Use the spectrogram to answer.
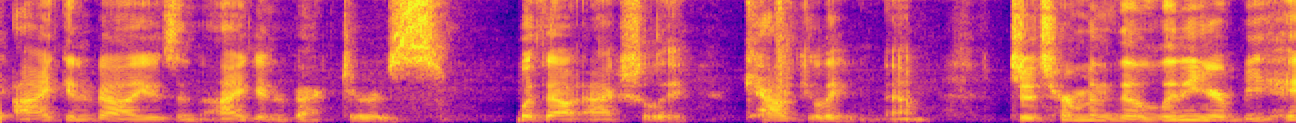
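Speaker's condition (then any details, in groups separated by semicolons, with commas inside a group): No condition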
